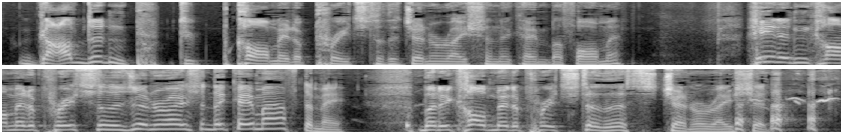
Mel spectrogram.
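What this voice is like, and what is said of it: Billy Graham impression, North Carolina accent. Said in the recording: “Billy Graham famously said ... it sounds like way more important ... Some people like the accent ... I had to learn how to speak like North Carolina.”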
